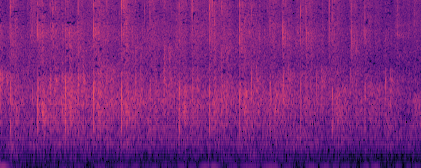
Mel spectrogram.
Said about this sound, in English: Well done to the choir for the first part of today's show. So just another round of applause for the choir, so well done.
